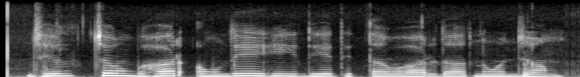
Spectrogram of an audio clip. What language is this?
Punjabi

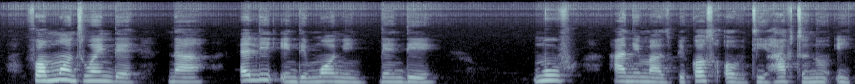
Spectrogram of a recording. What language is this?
Nigerian Pidgin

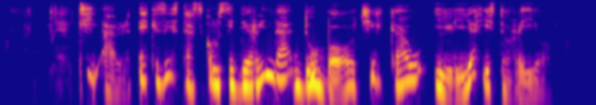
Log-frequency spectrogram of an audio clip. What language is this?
Esperanto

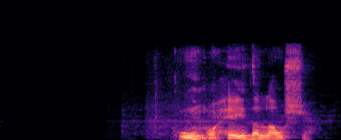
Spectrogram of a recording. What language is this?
Icelandic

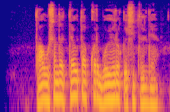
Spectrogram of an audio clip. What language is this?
Bashkir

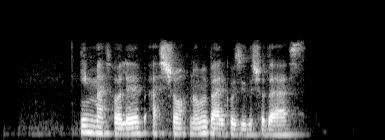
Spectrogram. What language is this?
Persian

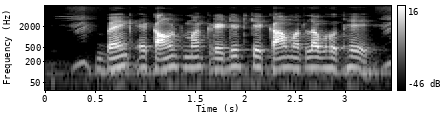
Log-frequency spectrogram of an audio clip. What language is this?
Chhattisgarhi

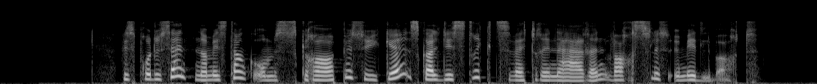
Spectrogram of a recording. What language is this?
Norwegian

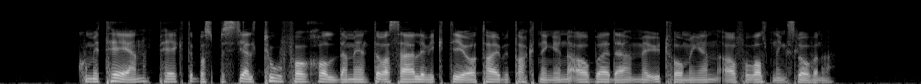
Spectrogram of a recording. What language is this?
Norwegian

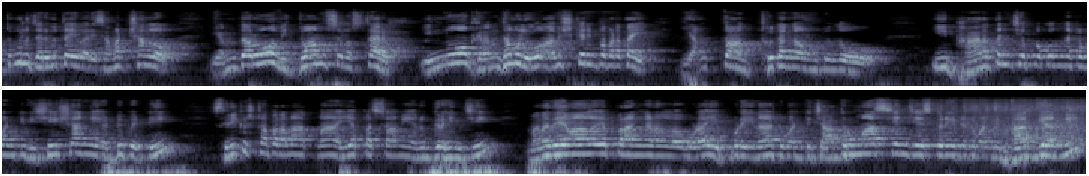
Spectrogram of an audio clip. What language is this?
Telugu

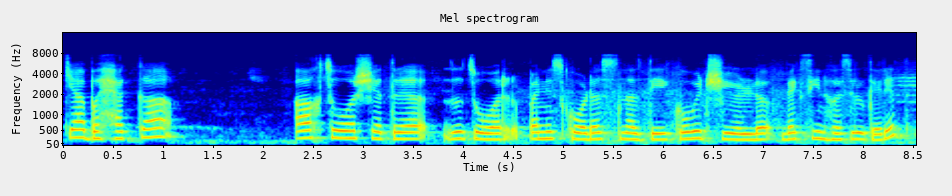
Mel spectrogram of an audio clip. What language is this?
Kashmiri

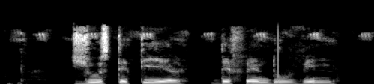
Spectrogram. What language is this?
Esperanto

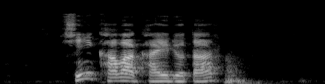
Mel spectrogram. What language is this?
Wadiyara Koli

